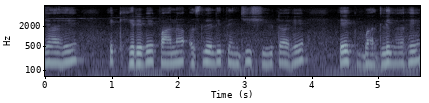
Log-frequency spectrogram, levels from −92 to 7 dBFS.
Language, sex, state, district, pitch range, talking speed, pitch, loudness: Marathi, male, Maharashtra, Nagpur, 160-175 Hz, 130 wpm, 165 Hz, -36 LUFS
